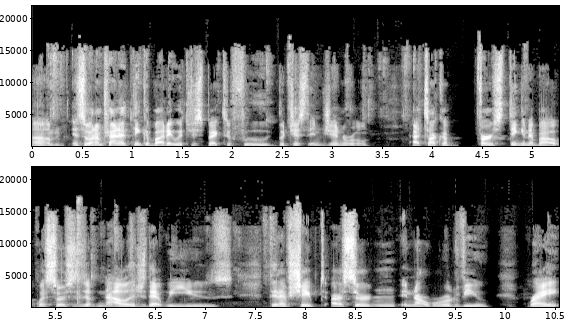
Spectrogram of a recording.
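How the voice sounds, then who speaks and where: In a very clean recording with a silent background and a dry, close sound with no echo, a man with an American accent speaks fairly quickly in an ordinary speaking voice, fairly low in pitch with ordinary pitch variation. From Michigan, US. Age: 40s. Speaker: pastor and professor. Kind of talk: casual chat.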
